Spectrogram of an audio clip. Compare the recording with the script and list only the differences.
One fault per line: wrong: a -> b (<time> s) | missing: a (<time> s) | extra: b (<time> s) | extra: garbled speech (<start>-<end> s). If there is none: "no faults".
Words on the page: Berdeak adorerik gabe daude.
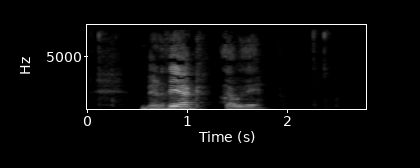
missing: adorerik gabe (1.1 s)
